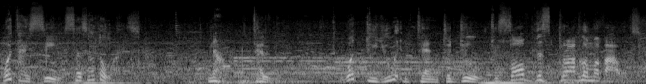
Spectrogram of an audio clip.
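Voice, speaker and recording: An actor playing an arrogant, ruthless arms dealer, scornful and menacing, in a video game cutscene. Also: male voice, a little high, animated, normal speed, natural voice. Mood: contemptuous. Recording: game mix with loud music and crowd.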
